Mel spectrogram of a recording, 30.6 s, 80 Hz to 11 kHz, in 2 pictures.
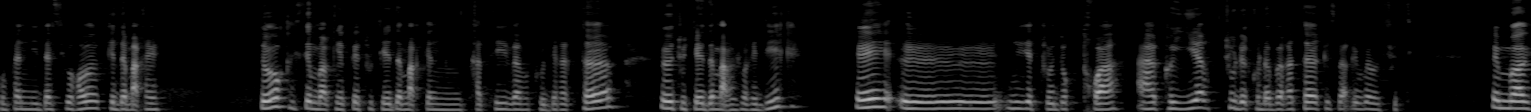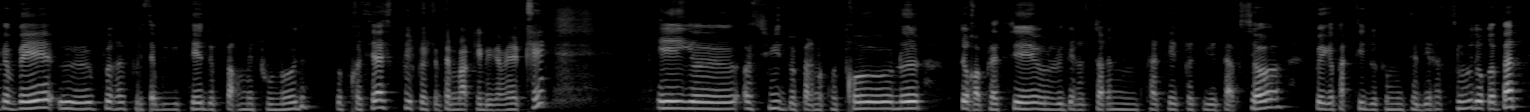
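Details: Deaf speech of a woman diagnosed deaf at 9 months, when doctors said she would never speak; she has never heard her own voice and learned to speak through about 20 years of speech therapy.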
